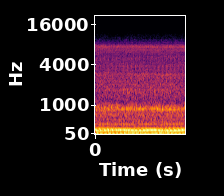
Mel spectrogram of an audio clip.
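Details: 1951 MG TD back home after a hot drive, treated for vapor lock with a heat shield, cleaned carbs and ethanol-free gasoline; a steady, even low idle with a smooth, unbroken pulse and no stumbles or misses. Normal idle.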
